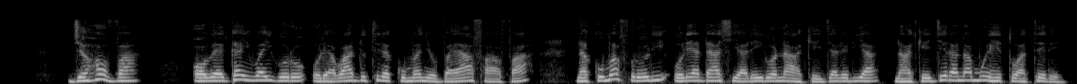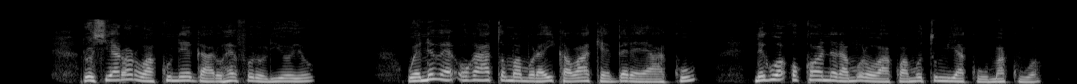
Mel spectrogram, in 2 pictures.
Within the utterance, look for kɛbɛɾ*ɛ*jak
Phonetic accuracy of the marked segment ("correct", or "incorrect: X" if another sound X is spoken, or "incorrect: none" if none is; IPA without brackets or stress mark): correct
